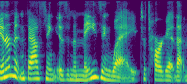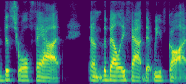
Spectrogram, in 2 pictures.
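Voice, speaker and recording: A woman talks at a fairly quick pace in an ordinary speaking voice against a quiet background. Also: fairly low pitch for a woman, lively intonation. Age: 50s. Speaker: intermittent fasting educator, former teacher. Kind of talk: interview.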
